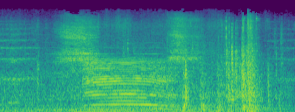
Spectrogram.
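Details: Cattle moo heard while the animals ride in a vehicle touring from market to market in Indonesia; one long harmonic moo swells and slowly falls over about a second, followed by clattering and knocks.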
